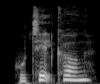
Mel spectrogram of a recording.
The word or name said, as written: hotelkonge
